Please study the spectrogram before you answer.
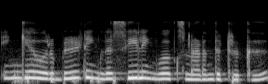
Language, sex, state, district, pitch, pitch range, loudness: Tamil, female, Tamil Nadu, Nilgiris, 260 Hz, 240-290 Hz, -12 LUFS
